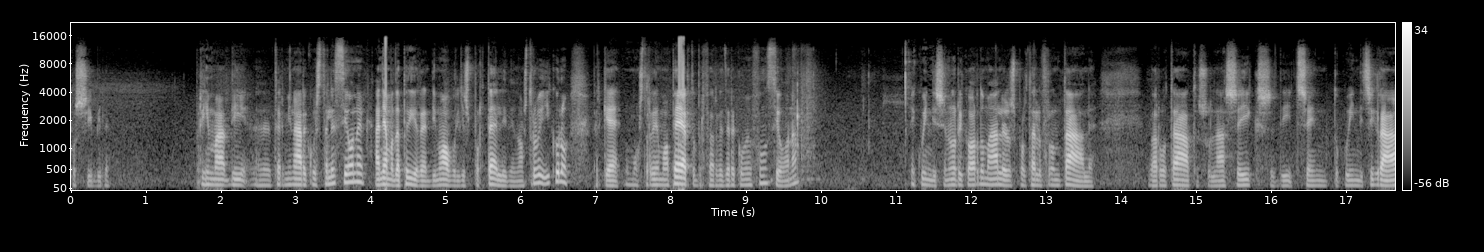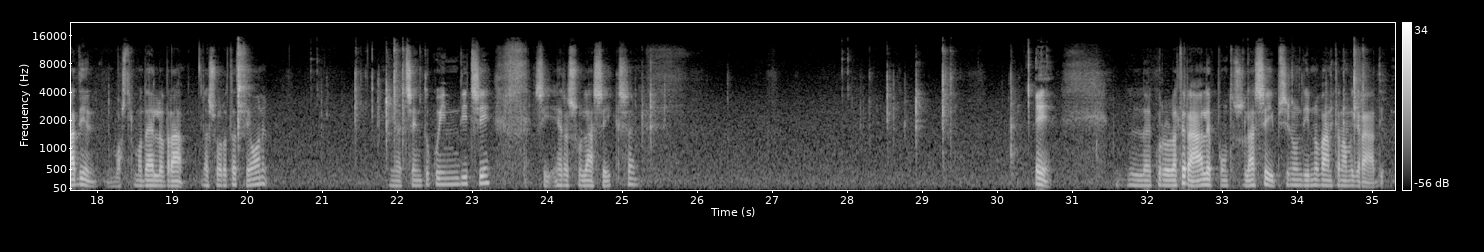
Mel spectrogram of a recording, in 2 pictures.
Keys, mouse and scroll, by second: 11.4-12.9 right drag, 20.8 click, 21.5 KP_1, 27.0 super+z, 27.9-29.0 drag, 28.8 KP_1, 30.0 middle click, 30.8-32.5 right drag, 33.2-34.5 drag, 34.5 KP_9.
